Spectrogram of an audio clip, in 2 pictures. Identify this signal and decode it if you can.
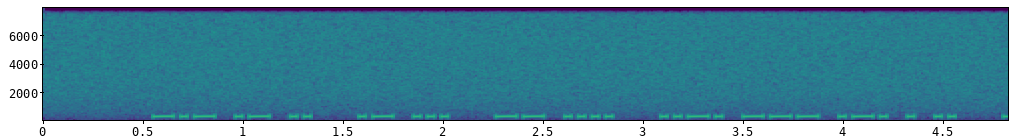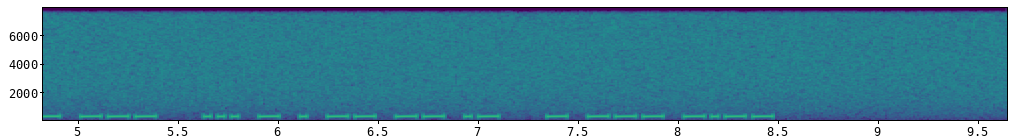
Morse code (Greek alphabet), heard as a keyed tone, machine-sent, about 35 wpm, 350 Hz. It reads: ΚΑΙ ΑΣ ΜΗ ΦΟΡΕΙ ΤΟ ΣΤΕΜΜΑ ΤΟΥ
